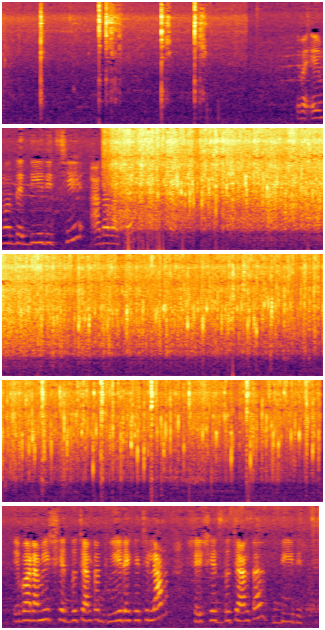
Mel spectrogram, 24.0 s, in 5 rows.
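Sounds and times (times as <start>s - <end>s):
paste sizzling in hot oil: 0.0s - 3.8s, 6.4s - 19.3s.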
